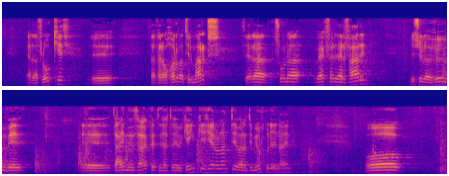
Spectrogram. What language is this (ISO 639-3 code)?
isl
